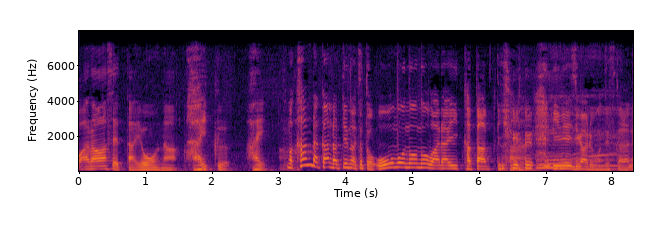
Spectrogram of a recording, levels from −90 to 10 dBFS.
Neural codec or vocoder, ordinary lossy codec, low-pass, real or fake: none; none; 7.2 kHz; real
